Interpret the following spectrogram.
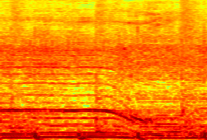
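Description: Rock band playing at full volume with drums, bass and guitar; a long held high note slides down about one and a half seconds in.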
